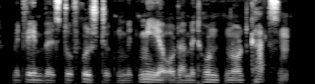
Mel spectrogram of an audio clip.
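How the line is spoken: Grumbling. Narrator (German): brummte Türschemann wieder

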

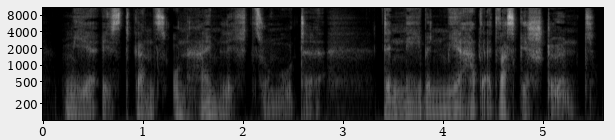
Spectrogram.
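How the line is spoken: Soft whisper. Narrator (German): flüsterte leise

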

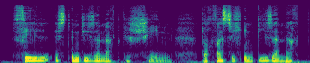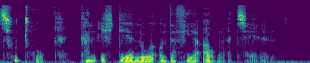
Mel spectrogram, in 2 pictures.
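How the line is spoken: Whispering. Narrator (German): flüsterte Marchana

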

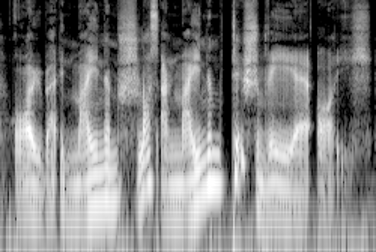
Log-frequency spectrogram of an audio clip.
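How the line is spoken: Angry blustering wizard. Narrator (German): der Zauberer polterte zornig

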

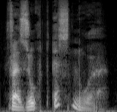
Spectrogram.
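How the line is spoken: Dark, low voice. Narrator (German): antwortete Rujan mit dunkler Stimme

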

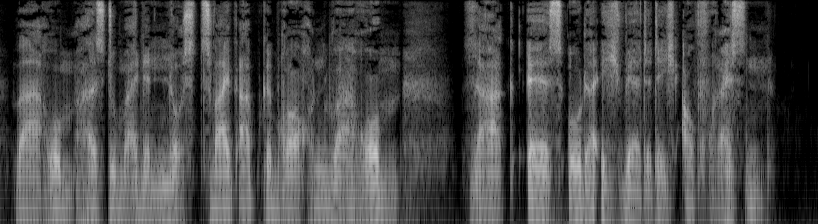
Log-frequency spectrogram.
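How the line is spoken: Bear's terrible roar. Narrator (German): Mit furchtbarer Stimme brüllte der Bär

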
